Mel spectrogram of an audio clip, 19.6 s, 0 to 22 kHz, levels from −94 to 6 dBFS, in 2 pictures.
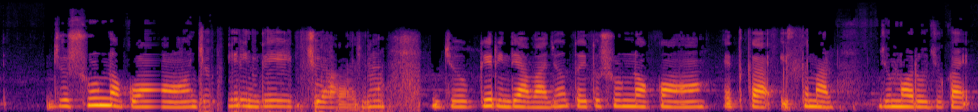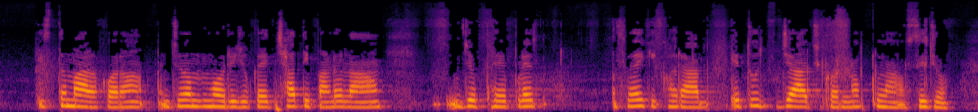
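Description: From 1.45 to 1.64 s the speech stalls as the last sound is held and fades for about 157 ms, then resumes with nothing lost. This call audio freeze likely came from delayed packets draining the jitter buffer.

From 1.99 to 8.41 s the speech turns rough, watery and muffled. In this call bitrate drop the encoder fell from 32 to 6 kbps and the bandwidth narrowed from 20 kHz to 8 kHz, staying lowest for about 2.2 s.

Within that stretch, at 2.21 to 2.31 s, the last sound is held and fades for about 69 ms and roughly 60 ms of speech goes missing. This burst of packet loss was concealed by extending and fading the last sound.

From 7.57 to 8.28 s and again from 8.80 to 9.80 s the speech sounds hurried at an unchanged pitch, running at 105% and then 110% speed. In this jitter buffer speed-up, the receiver trimmed pitch-period slices to reduce excess delay, removing about a twentieth of a second and then about a tenth.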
